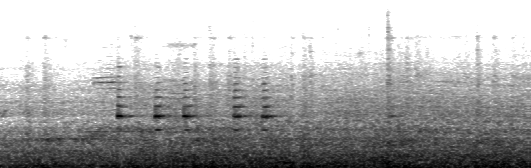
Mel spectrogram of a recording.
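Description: Street traffic rumble with a vehicle horn tooting about five short times in quick succession, about two seconds in.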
